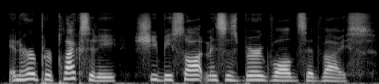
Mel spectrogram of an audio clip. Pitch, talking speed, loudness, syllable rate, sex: 190 Hz, 125 wpm, -19 LUFS, 4.4 syllables/s, female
